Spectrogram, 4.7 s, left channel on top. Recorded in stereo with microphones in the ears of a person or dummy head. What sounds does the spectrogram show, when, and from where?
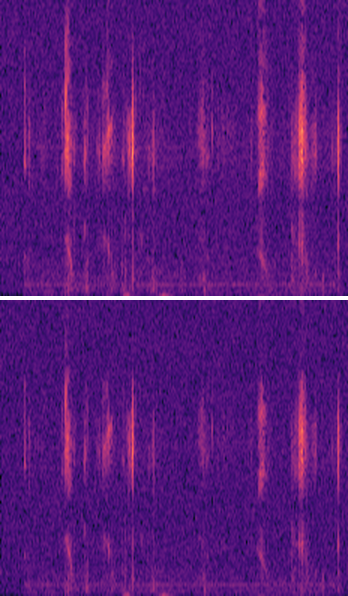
0.3 s chewing: 10° left (ahead or behind)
